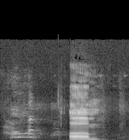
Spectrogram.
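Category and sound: animal, dogs barking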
